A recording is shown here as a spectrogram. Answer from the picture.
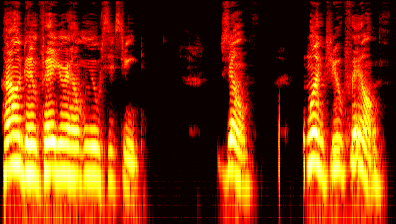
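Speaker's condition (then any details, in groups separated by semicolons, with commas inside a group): Cerebral palsy; caused by brainstem aneurysm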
